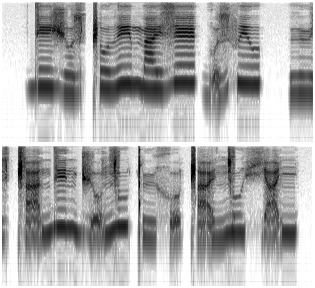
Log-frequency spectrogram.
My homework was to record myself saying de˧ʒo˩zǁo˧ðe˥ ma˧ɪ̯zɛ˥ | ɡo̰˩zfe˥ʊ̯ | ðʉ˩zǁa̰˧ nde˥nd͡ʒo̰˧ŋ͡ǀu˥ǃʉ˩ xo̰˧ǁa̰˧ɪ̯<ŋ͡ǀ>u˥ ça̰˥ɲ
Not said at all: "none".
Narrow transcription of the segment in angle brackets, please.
ŋ͡ǀ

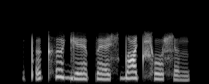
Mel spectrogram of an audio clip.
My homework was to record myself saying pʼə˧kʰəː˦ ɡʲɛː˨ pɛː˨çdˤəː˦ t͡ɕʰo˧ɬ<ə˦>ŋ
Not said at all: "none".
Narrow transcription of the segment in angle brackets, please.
ə˨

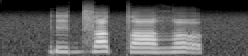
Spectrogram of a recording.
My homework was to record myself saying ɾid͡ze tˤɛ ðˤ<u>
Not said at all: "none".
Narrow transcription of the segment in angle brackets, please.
o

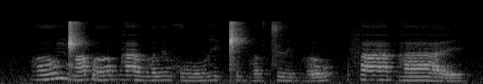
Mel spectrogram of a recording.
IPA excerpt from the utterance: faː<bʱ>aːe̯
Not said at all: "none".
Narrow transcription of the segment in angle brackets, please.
bʱ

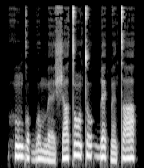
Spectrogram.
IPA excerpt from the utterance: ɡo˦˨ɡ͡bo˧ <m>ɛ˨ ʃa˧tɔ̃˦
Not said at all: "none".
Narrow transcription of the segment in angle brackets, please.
m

